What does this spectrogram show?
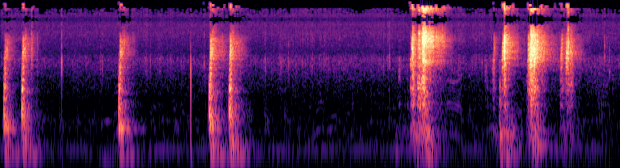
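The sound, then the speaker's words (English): A man knocks softly on a door: a few muted raps spaced irregularly, then a tighter cluster of knocks toward the end, over a low, steady background hum. “He pauses, looks behind him, then knocks quietly on a door.”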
